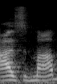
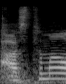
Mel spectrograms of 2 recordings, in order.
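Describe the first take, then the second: First: The middle consonant is a z sound. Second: The middle consonant is an s sound. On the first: "इसे actually एजमा बोला जाता है, if you gonna see the pronunciation" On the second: "but we से एस्थमा also"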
